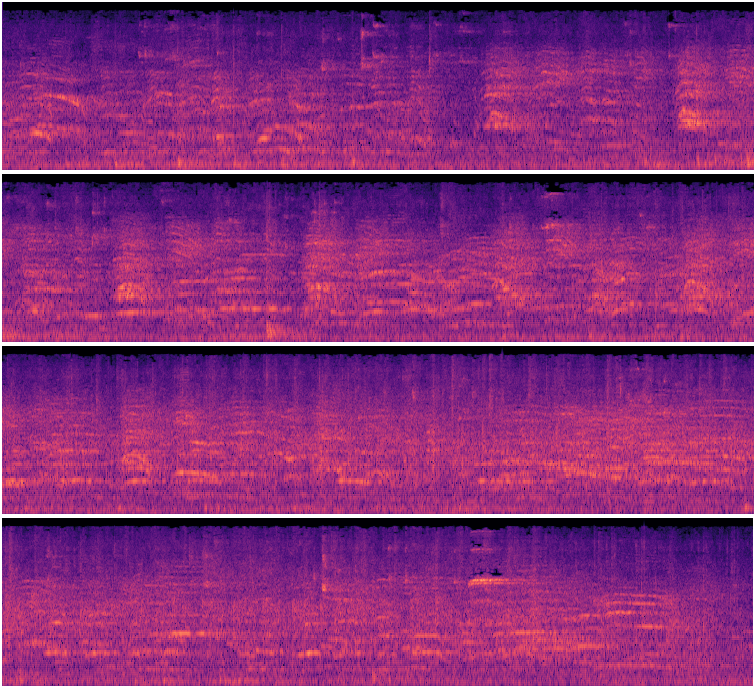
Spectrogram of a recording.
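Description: A basketball being dribbled on a hardwood gym floor, with short bounces and knocks over constant crowd chatter from the stands, all echoing in the large gym.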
